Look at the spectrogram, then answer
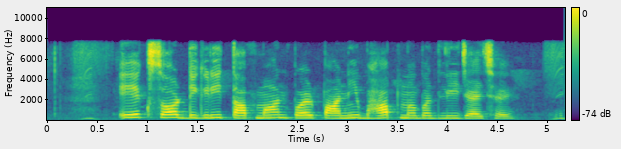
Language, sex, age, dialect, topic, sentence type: Maithili, female, 18-24, Eastern / Thethi, agriculture, statement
